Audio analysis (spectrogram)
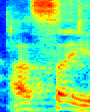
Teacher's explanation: Opa, a sílaba tônica é I.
